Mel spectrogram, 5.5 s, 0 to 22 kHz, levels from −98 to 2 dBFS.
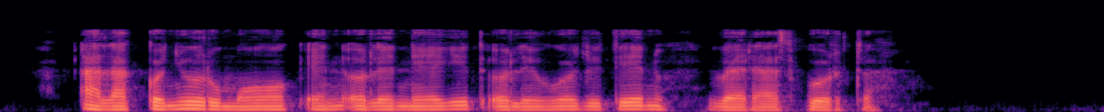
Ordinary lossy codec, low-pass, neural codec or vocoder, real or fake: MP3, 64 kbps; 7.2 kHz; codec, 16 kHz, 4.8 kbps, FACodec; fake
